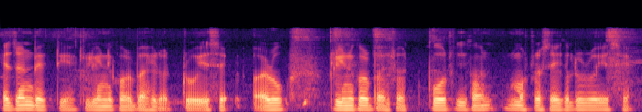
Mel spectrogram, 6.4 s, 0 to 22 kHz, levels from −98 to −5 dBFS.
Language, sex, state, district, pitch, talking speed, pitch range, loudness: Assamese, male, Assam, Sonitpur, 120 Hz, 160 wpm, 115-125 Hz, -18 LUFS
